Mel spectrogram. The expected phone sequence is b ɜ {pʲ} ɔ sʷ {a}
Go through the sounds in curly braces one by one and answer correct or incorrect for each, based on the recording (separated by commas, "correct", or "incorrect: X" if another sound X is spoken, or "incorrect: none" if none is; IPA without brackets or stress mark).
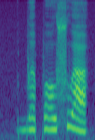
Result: incorrect: p, correct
